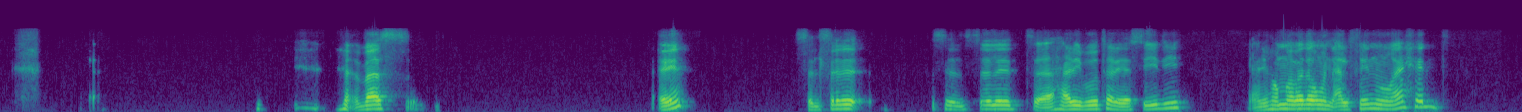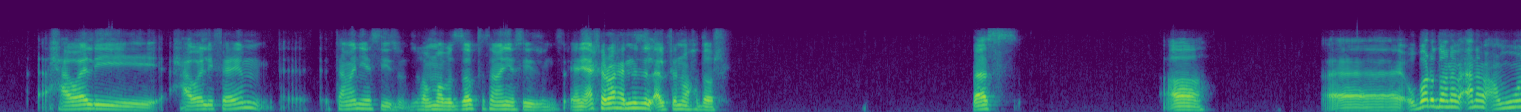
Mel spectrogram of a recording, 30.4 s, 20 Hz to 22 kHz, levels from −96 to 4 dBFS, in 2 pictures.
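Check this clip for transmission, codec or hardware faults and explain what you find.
Two stretches of AMR rate drop are audible, from 11.70 to 14.47 s and from 29.96 s to the end of the clip, against a wideband AMR-WB base sound that fits a 12.65 kbit/s mode. In both stretches the link appears to fall to a roughly 6.6 kbit/s mode, spending fewer bits on the speech. The speech turns raspy and synthetic. The spectrogram keeps its full band, with no gap in the waveform, but the harmonics blur.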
